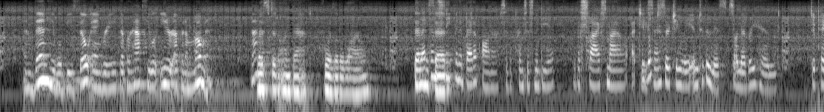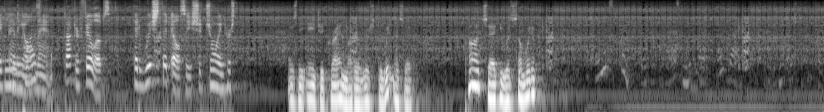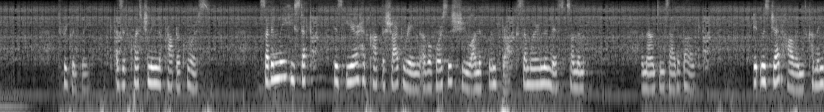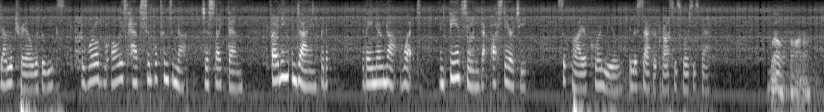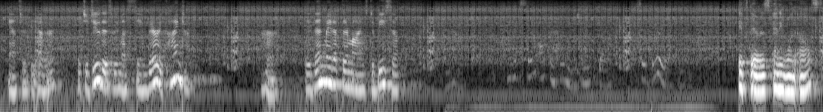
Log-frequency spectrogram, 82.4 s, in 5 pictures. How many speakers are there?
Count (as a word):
seven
